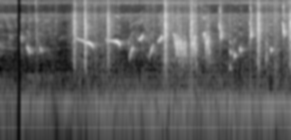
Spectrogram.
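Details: White-rumped shama female calling to stimulate stressed males to sing: a brisk series of harsh squawks, sharp clicks and short downslurred whistles, repeated densely throughout.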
